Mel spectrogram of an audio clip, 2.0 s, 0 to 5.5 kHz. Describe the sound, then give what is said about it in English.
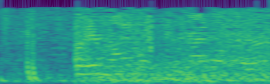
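Street noise outside the CBS store at the corner of 53rd and Broadway: a loud, steady roar of traffic blended with crowd babble, with a brief louder burst near the start before the din settles. “Got an update out here outside the CBS store on the corner of 53rd and Broadway.”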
